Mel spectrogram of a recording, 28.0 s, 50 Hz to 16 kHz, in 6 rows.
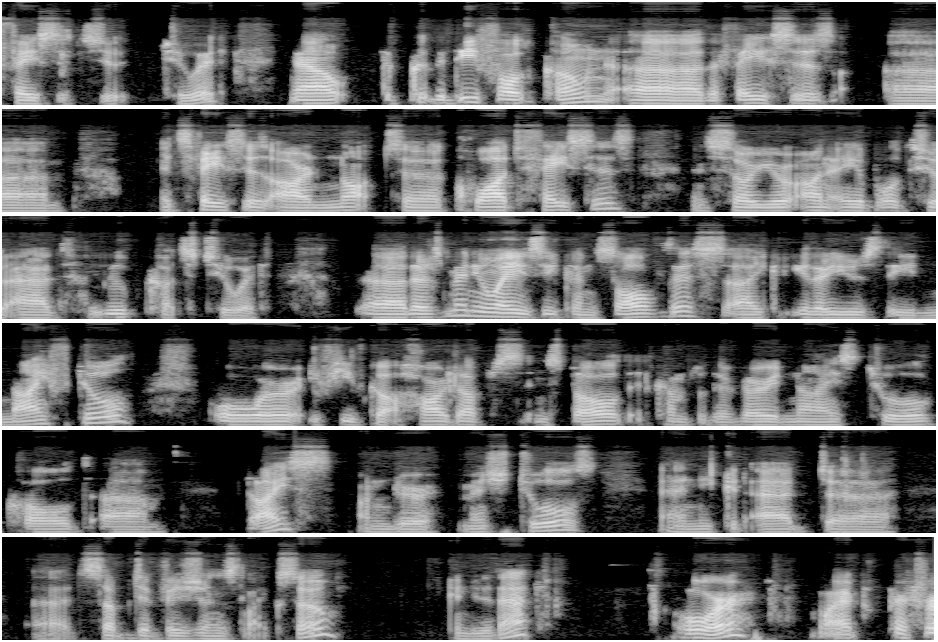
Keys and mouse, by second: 0.3 shift+click, 1.0 1, 8.5 ctrl+r, 11.4 shift+click, 12.9-13.3 drag, 15.4 Tab, 16.1 q, 24.9 drag, 25.1-25.6 middle drag, 25.9 ctrl+z, 27.0 KP_1, 27.5 Tab.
